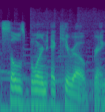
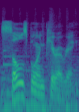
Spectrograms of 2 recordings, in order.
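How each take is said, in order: First: An extra syllable is heard between the first words. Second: The words join with no extra syllable between them. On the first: "There's an extra syllable" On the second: "I've been pronouncing it"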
